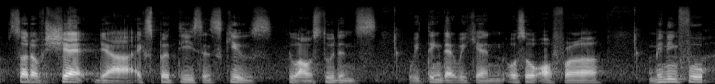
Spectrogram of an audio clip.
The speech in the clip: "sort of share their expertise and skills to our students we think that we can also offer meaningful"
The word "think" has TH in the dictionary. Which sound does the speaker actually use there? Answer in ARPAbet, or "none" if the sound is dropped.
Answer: T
